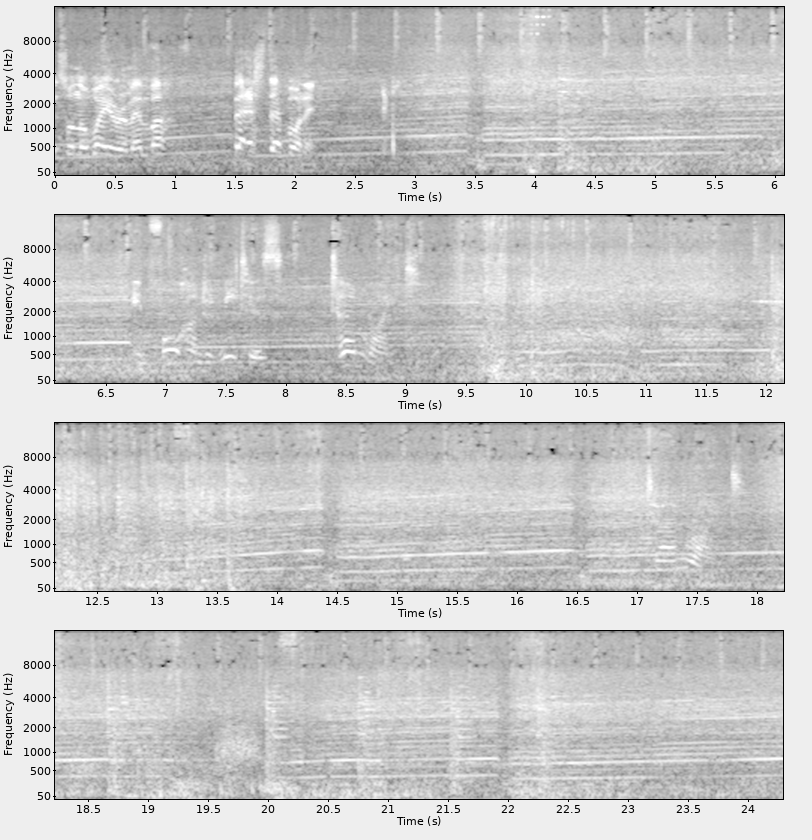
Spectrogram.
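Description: A high-revving car engine roars, climbing in pitch and dropping with each gear change.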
